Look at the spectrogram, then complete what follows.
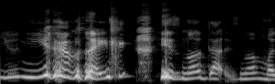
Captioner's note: laughing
